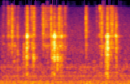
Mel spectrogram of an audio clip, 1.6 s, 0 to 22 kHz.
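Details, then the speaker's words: Penn Senator 3/0 fishing reel being cranked: crisp clicks with a knock and a catch about every third turn, the reel hanging as something binds inside; blamed on operator error without opening the reel, cause not confirmed. "C about every third turn here it's hanging it's got a kind of a knock in here and it's hanging"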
